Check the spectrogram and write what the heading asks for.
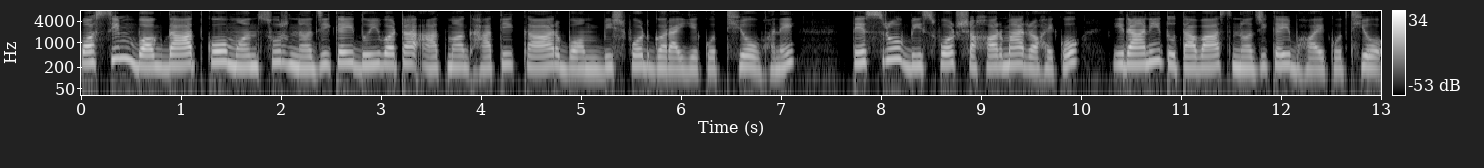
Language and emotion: Nepali, neutral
